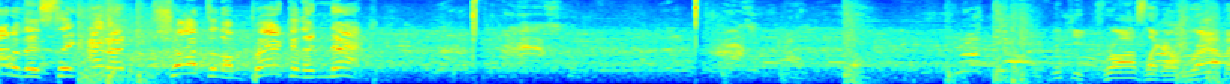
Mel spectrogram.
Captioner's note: crowd cheering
